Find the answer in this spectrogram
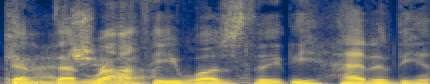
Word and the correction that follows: Rafe: I'm not sure why you guys keep saying Rafi. – Because is that how it's pronounced? – It's Rafe. – Rafe? Okay. – Rafe. – Rafael, but he calls him Rafe.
